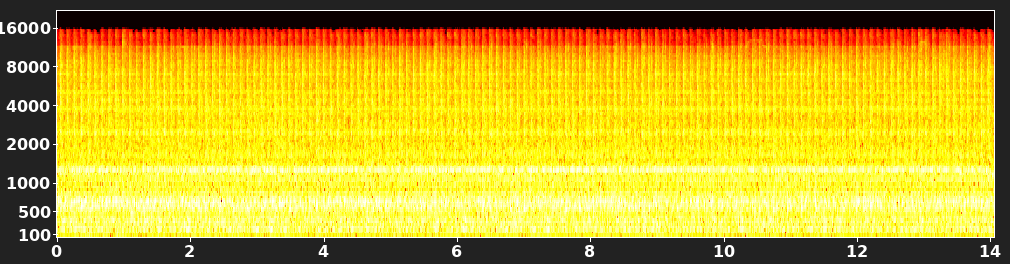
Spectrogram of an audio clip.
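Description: CNY E960 computerised sewing and embroidery machine stitching a decorative pattern automatically at steady speed: a rapid, even clatter of needle strokes over a steady motor whine.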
